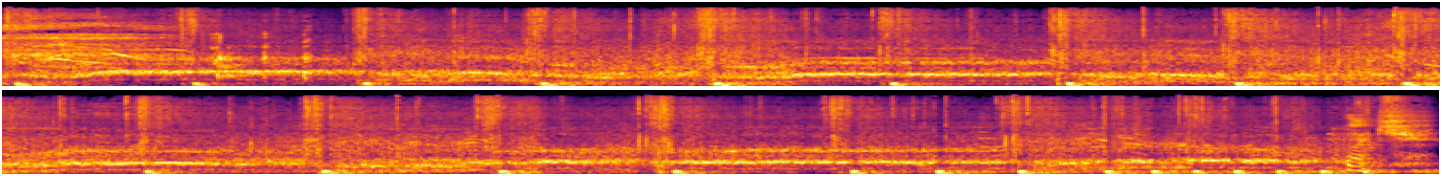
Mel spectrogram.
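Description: A supporters' section chants in unison, a dense wall of voices rising and falling in a sung melody, punctuated by steady, heavy drum beats or claps that keep a driving rhythm throughout.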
